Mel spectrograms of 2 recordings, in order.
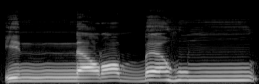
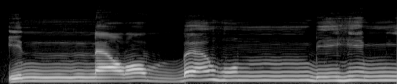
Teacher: Mim mati ketemu ba di sini tidak ditekan, bacaannya tidak terlalu ditekan. Jangan sampai kita menempelkan dua bibir terlalu kuat.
